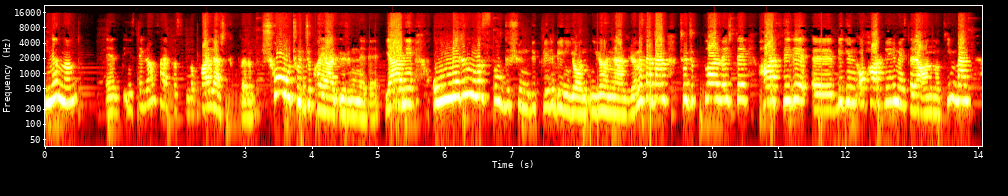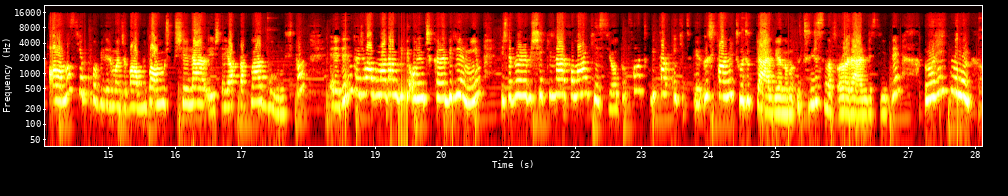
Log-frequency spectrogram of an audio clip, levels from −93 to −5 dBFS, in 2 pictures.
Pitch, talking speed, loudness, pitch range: 280 Hz, 135 wpm, -12 LUFS, 210-330 Hz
